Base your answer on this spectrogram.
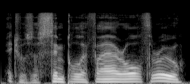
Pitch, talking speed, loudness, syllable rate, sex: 115 Hz, 220 wpm, -14 LUFS, 5.0 syllables/s, male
